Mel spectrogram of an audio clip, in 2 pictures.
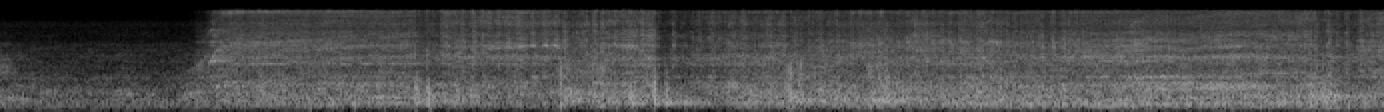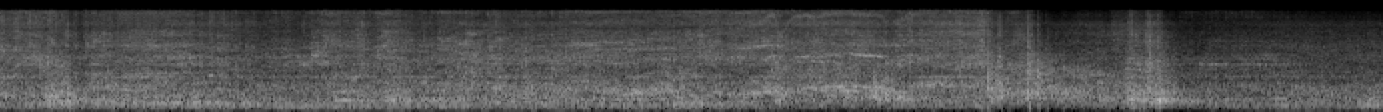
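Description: Electric radio-controlled monster trucks whine as they race.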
